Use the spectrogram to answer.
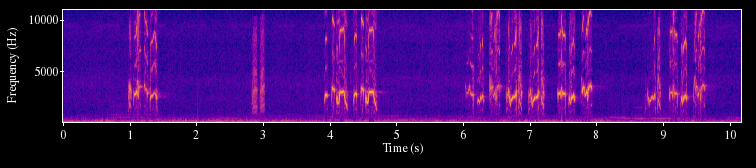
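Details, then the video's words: Sooty-headed bulbul in full loud song, delivering a run of quick chattering, bubbly phrases in irregular bursts, some clustered tightly together, with gaps between groups, against a quiet background. "ISIAN BURUNG KUTILANG GACOR MEWAH !! SUARA KERAS"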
